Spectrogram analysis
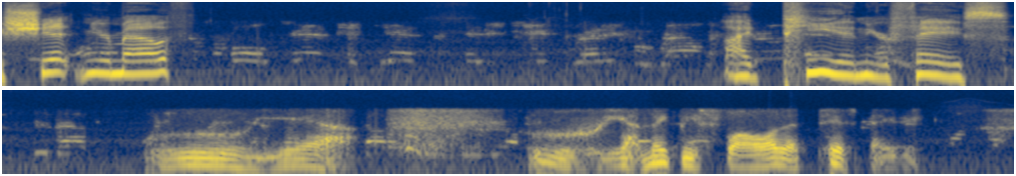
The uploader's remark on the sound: Another short live show. Do a few live calls to random people.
